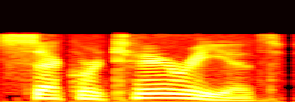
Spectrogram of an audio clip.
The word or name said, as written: secretariat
